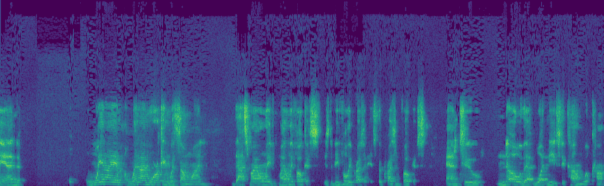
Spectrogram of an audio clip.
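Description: The speech moves at a fairly slow pace with ordinary pitch variation, and noticeable background noise runs underneath. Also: man, medium pitch for a man. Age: 60s. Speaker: leadership speaker and coach. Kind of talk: radio interview. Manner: animated.

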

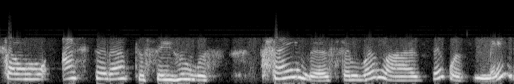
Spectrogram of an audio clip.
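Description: A woman's high-pitched voice with an American accent, very wide pitch swings, very even loudness and a fairly slow pace, over noticeable background noise. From Los Angeles, US. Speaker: educator and nonprofit CEO. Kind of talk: interview testimony. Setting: studio.

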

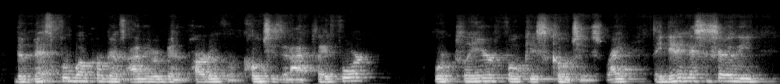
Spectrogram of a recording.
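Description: An American accent marks this man's medium-pitched, somewhat breathy voice. He keeps a moderate pace and fairly even intonation. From Minnesota. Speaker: university student and athlete. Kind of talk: interview.

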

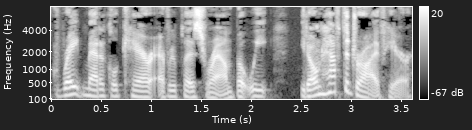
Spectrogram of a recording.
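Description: A woman with an American accent, in a dry, close sound with no echo. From Los Angeles. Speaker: real estate broker. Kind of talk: casual chat.

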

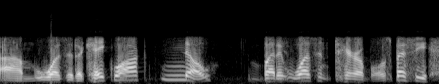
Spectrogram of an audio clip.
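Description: This man's intonation is lively. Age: 60s. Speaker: cancer survivor. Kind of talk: interview. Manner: halting.

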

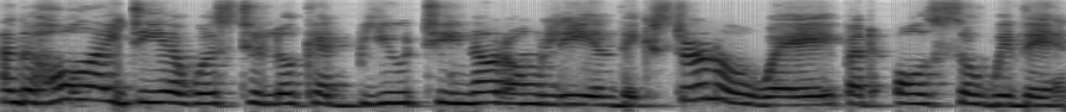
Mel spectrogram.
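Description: A woman's high voice at a moderate pace, with ordinary pitch variation, very even loudness, hardly any pauses and noticeable background noise. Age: 60s. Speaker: menopause coach and author. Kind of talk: casual interview.

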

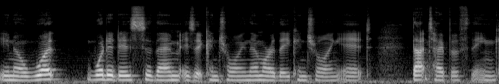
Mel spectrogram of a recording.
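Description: Talking at a fairly quick pace, a woman has a normal speaking voice, a medium pitch and fairly even intonation. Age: 20s. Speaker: financial educator. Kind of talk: interview. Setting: studio.

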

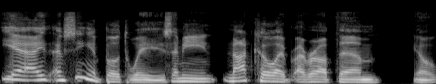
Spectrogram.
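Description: A man speaks at a moderate pace in a plain, everyday voice of medium pitch, the sound dry and close with no echo over a quiet background. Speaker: food tech publisher. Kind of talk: interview. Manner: fluent, conversational.

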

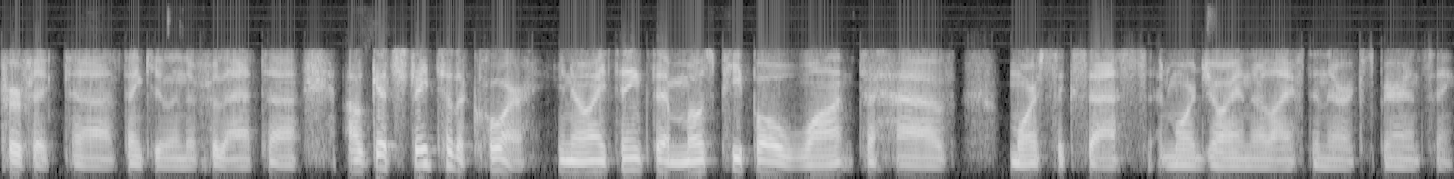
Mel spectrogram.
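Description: A man talks at a fairly low pitch and a moderate pace. It's a normal speaking voice with ordinary pitch variation. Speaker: mindset coach. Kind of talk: radio interview.

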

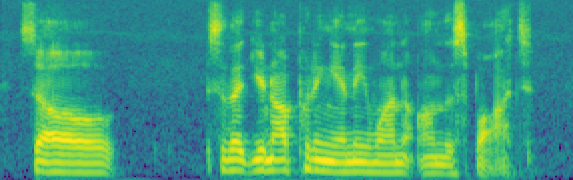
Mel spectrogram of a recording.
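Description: A man has an unremarkable speaking voice at a medium pitch. He speaks at a moderate pace. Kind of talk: casual interview chat.

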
